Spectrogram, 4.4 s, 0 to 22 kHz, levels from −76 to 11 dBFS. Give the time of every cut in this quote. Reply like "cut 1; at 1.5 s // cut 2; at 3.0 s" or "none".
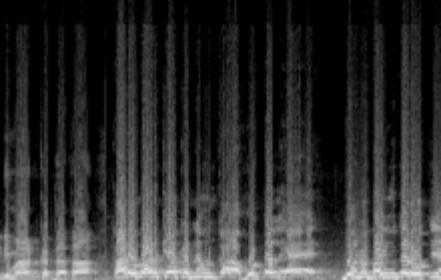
cut 1; at 1.0 s // cut 2; at 3.3 s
